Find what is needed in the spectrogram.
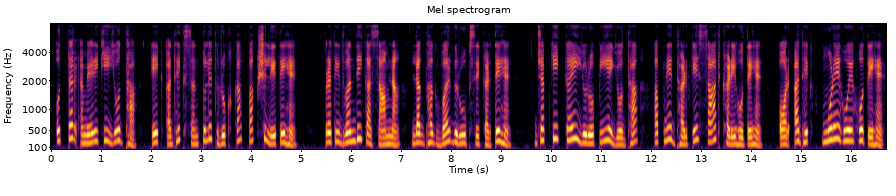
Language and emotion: Hindi, neutral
